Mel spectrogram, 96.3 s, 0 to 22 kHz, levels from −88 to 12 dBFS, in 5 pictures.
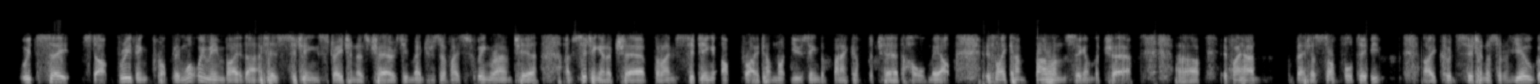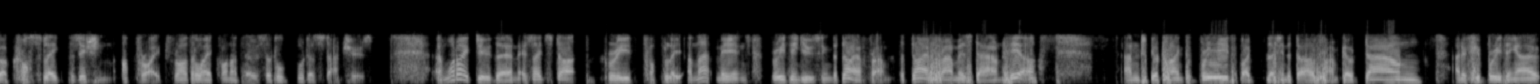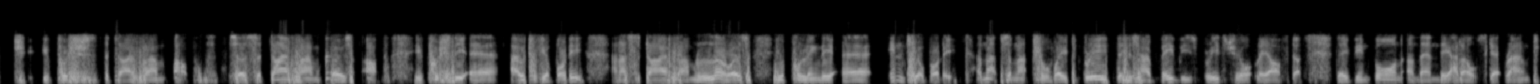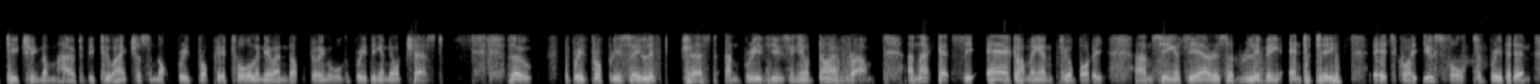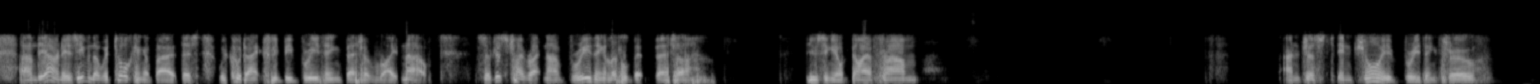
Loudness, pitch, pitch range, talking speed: -25 LUFS, 95 Hz, 90-115 Hz, 170 wpm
